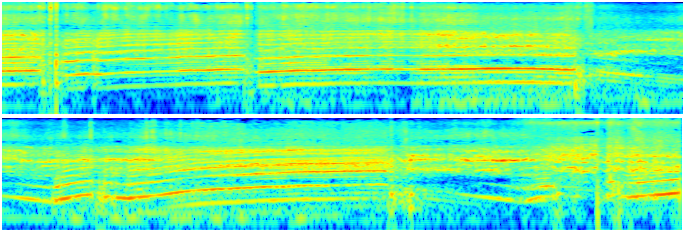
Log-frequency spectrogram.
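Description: Tyres screech on the track.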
